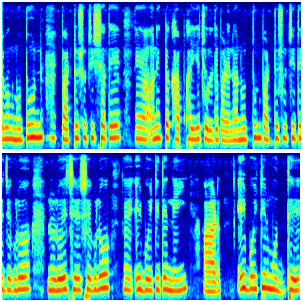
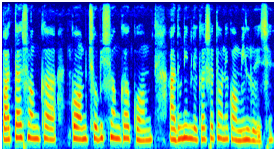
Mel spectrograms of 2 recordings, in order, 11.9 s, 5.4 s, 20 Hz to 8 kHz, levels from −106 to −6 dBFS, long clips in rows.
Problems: none marked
